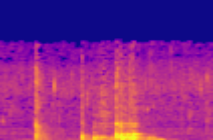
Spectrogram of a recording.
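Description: A spoon stirring a spiced onion masala in a non-stick kadhai, knocking against the pan a few times, with the masala sizzling in hot oil. The masala is frying well.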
